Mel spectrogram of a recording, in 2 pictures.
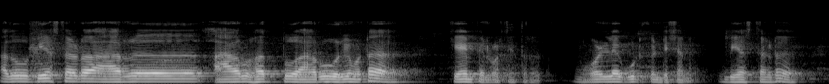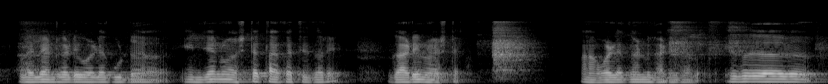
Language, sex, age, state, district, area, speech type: Kannada, male, 60+, Karnataka, Gadag, rural, spontaneous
